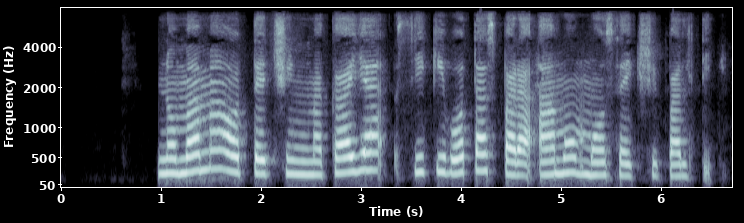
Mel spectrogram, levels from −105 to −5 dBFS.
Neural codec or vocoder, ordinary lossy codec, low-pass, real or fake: vocoder, 44.1 kHz, 80 mel bands, Vocos; AAC, 48 kbps; 7.2 kHz; fake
